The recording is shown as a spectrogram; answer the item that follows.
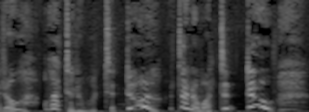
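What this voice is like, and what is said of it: Put-on Geordie accent. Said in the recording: “That's my Geordie accent... Stick with the comedy, I would.”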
